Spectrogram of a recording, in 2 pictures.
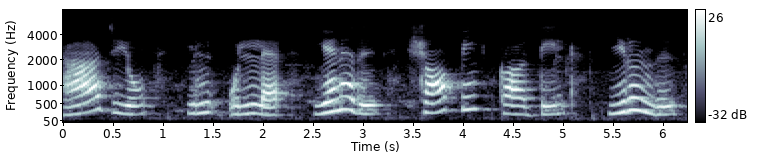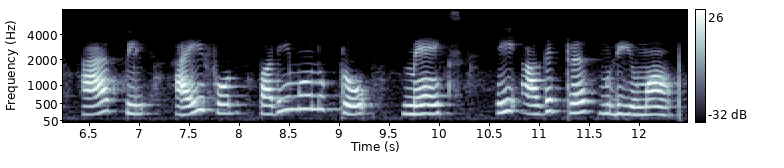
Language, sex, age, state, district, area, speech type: Tamil, female, 18-30, Tamil Nadu, Ariyalur, rural, read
